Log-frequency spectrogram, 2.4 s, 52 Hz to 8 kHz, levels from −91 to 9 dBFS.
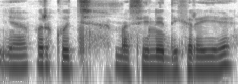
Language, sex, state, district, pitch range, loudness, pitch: Hindi, male, West Bengal, Alipurduar, 130-145 Hz, -18 LUFS, 135 Hz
